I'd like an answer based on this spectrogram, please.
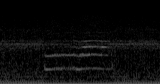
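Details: A sweet trill from Calliope, a female cat due to be spayed: a smooth, sustained tonal note with layered harmonics, lasting under a second. It swells slightly in the middle and then fades, set against a low indoor hum.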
